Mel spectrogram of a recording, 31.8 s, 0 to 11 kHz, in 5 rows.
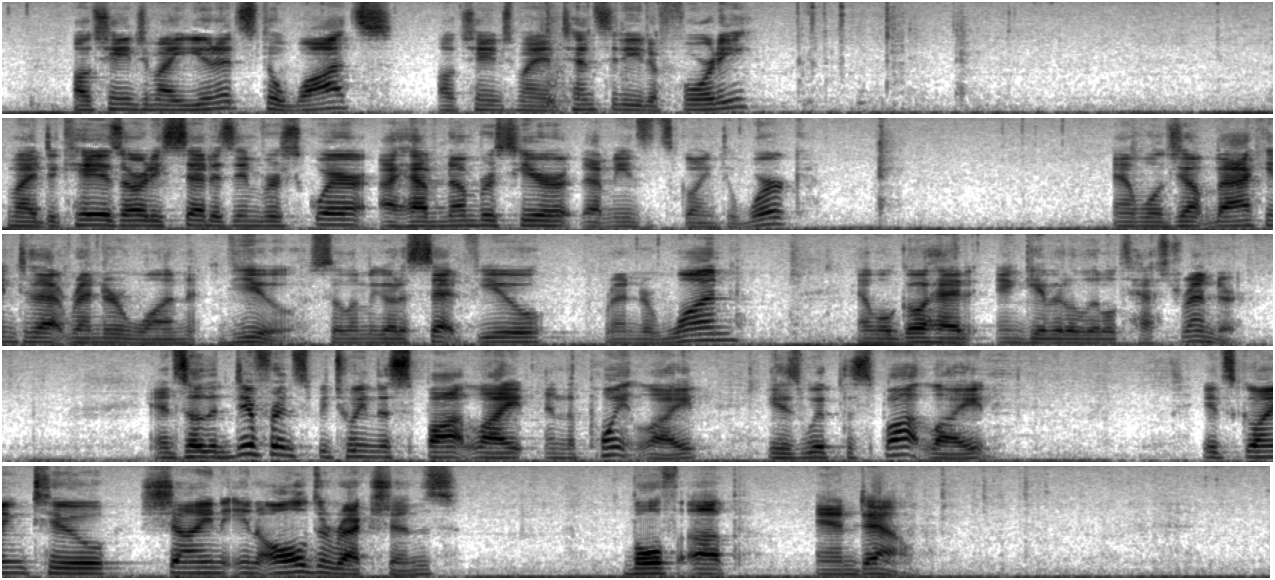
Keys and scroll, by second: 3.9 BackSpace.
